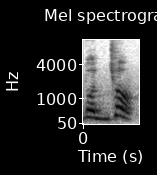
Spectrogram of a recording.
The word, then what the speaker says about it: দোহ্য: ভ্রি যুক্ত নিয়ত করে হচ্ছে ভার্য, দুহ যুক্ত নিয়ত করে হচ্ছে দোহ্য, হয় জফলা, দোহ্য উচ্চারণ হবে।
